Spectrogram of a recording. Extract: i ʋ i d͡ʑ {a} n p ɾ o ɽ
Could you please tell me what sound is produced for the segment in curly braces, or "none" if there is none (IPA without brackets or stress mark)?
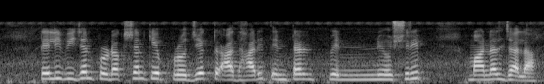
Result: ə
